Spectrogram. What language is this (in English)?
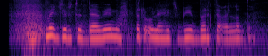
Somali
